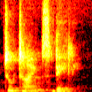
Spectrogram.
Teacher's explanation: In south, we say the words that are with T or D very strongly, like third, the th sound and the d sound are very very strong, and it needn't be. It needs to be very very soft.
